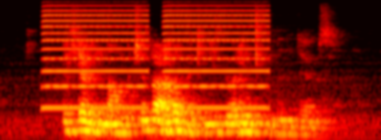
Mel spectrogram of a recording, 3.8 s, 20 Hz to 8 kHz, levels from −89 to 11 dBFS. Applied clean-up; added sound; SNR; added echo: none; Accordion; 6 dB; reverberation time 0.6 s.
